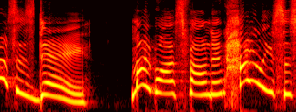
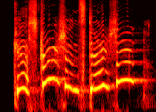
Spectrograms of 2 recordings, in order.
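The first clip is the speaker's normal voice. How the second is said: high cartoon mouse character voice; 8 semitones higher than usual. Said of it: "in your Mickey Mouse voice".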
